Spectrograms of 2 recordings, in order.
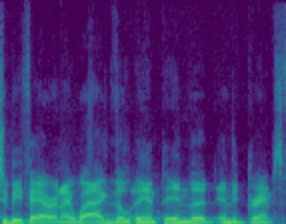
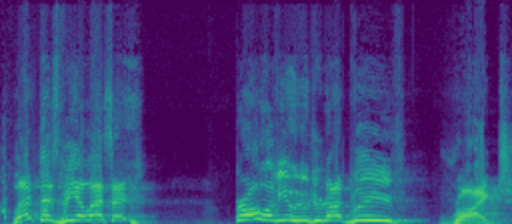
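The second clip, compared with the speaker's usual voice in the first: high-pitched, intimidating, menacing tone. Holding up a dead imp to warn the others: intimidating threat. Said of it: "Roll an intimidation check".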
